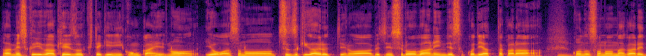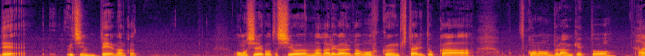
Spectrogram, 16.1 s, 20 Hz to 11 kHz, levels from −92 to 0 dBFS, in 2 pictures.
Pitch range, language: 85-125 Hz, Japanese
